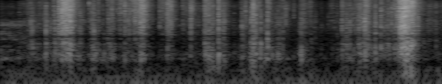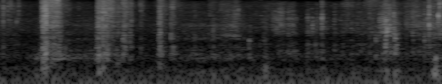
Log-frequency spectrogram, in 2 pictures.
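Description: Paper being torn by hand for a junk journal, a run of crinkling, ripping bursts of varying length with one louder tear near the middle, close up and quiet, no talking.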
